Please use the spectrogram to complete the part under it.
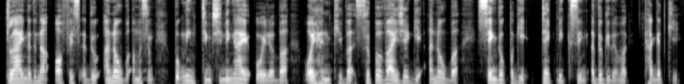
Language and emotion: Manipuri, happy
